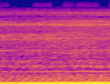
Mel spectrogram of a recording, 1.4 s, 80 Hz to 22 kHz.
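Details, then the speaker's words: 1974 Fiat 124 Spider with swapped K-series engine, first start, idle screw moved; steady fast idle with even low drone, no misses, RPM too high per gauge; idle could probably be lowered. "My RPMs are pretty high. So I could probably lower the RPM a little bit. I'm gonna need to adjust the idle to do that."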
